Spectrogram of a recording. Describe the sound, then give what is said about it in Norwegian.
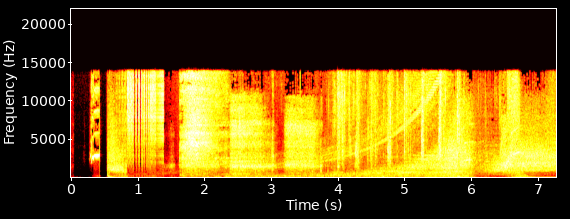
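The penalty kick jingle from Heia Fotball: a couple of sharp hits, then a loud, dense rushing swell with rising whistle-like tones sweeping upward before it cuts off abruptly. “Akkurat som den jingelen, så suser straffen i høyre side ved stolperota.”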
